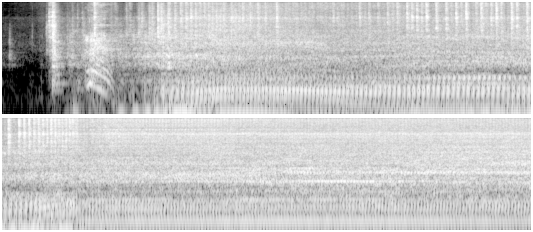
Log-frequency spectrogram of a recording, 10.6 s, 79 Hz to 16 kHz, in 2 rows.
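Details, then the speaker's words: Gas generator converted to propane with a fine-tuned regulator, 240-volt backup: after priming, a couple of uneven catches over two or three pulls, then it holds a steady, even wide-open drone without surging; normal start and run. "I know it's loud but running wide open on propane literally take two or three pulls to crank it I'm pleased with it"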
